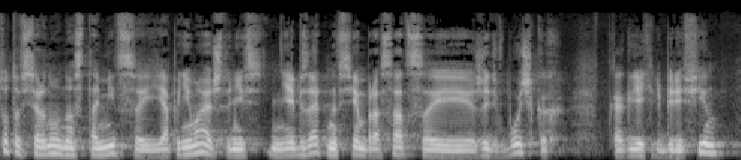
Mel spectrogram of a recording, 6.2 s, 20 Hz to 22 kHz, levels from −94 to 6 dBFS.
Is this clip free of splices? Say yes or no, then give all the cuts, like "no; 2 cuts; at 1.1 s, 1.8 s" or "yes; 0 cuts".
yes; 0 cuts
